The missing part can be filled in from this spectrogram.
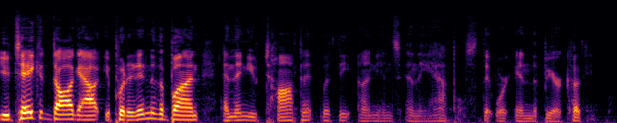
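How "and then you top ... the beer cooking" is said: hushed, very quiet, dropped-down voice. Describing how to top a grilled hot dog in a bun: voice dropped lower. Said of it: "your voice got lower so people didn't know".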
